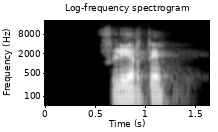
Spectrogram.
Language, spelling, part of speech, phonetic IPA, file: Russian, флирты, noun, [ˈflʲirtɨ], Ru-флирты.ogg
- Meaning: nominative/accusative plural of флирт (flirt)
